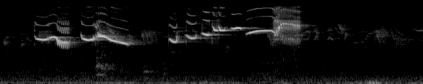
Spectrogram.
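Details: Oriental magpie-robin song used to train and stimulate birds for singing competitions: loud, clear, sweeping whistled phrases that slur downward, then a quick burst of varied notes ending in a rising whistle, with silent gaps between.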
